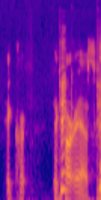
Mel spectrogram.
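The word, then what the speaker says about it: picaresque: There's no T. – It's almost like Captain Picard, like Picard-esque.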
